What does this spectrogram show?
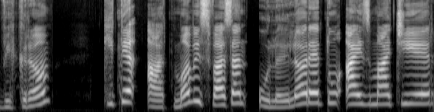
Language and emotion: Goan Konkani, surprised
